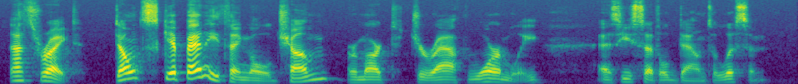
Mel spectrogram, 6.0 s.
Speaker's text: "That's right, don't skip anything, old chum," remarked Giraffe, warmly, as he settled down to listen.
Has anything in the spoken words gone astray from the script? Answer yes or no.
no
